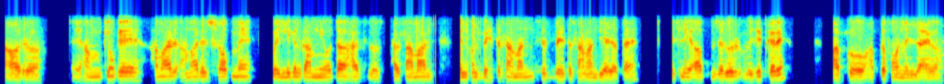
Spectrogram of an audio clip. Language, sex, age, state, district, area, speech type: Urdu, male, 18-30, Delhi, South Delhi, urban, conversation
